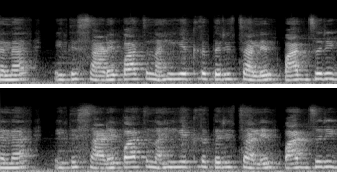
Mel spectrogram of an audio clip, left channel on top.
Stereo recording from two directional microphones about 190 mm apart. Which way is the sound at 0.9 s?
50° left (ahead or behind).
